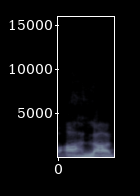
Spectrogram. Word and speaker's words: आह्लाद: अर्थात आह्लाद को आह्लाद इस स्वरूप में न समझकर या न लिखकर हम आह्लाद अर्थात पहले ह और बाद में ल इस अक्षर विन्यास से युक्त शब्द आह्लाद का ही लेखन और तदनुसार शुद्ध उच्चारण करेंगे।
